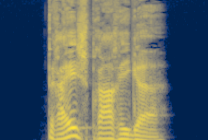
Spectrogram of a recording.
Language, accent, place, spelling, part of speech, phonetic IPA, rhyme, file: German, Germany, Berlin, dreisprachiger, adjective, [ˈdʁaɪ̯ˌʃpʁaːxɪɡɐ], -aɪ̯ʃpʁaːxɪɡɐ, De-dreisprachiger.ogg
- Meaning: inflection of dreisprachig: 1. strong/mixed nominative masculine singular 2. strong genitive/dative feminine singular 3. strong genitive plural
